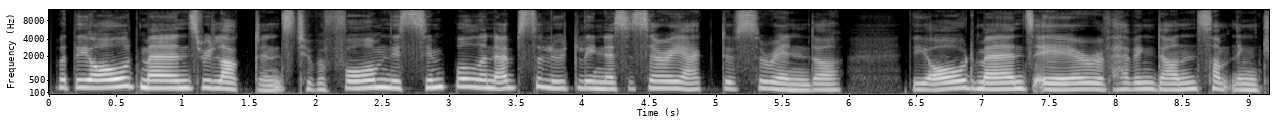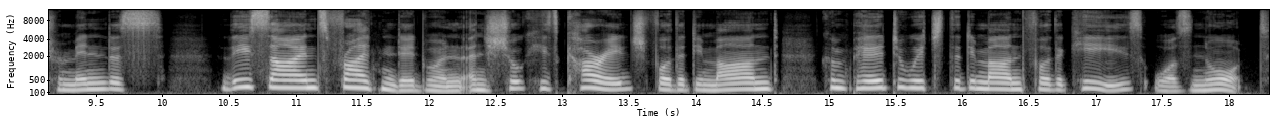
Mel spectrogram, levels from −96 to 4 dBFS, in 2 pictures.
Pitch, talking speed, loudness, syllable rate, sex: 210 Hz, 145 wpm, -19 LUFS, 4.5 syllables/s, female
